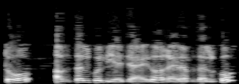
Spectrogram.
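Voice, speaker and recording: A man's voice: mid-range voice, dull audio. A man teaching a religious point in a debate-style chat, arguing with pointed rhetorical questions. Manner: argumentative, rhetorical questions, emphatic.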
